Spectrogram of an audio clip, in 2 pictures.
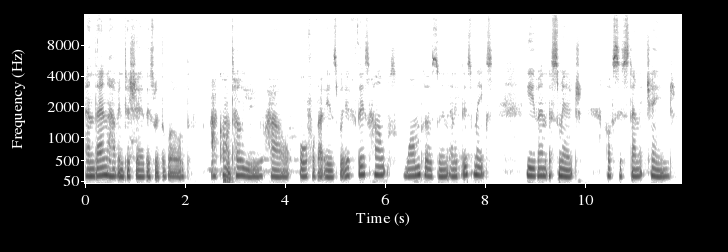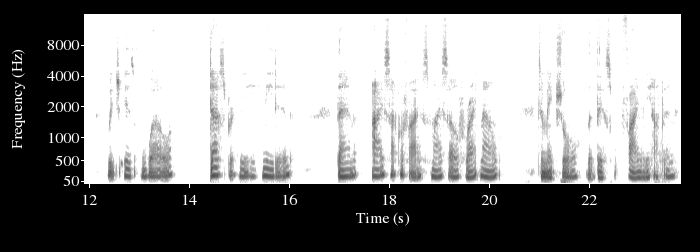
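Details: Woman in her late 20s with myasthenia gravis, an autoimmune condition causing severe muscle weakness; she reports declining voice volume, running out of breath and occasional slurring; recorded late in a long talk as fatigue builds; weak, quiet voice (myasthenia gravis).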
